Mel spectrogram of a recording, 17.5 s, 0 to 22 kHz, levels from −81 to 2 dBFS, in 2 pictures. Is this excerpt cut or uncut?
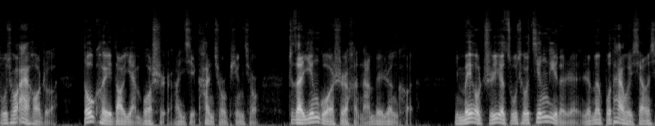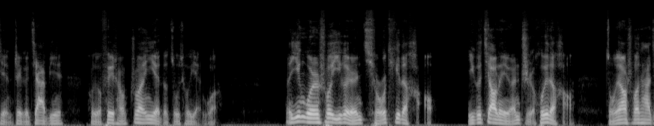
uncut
